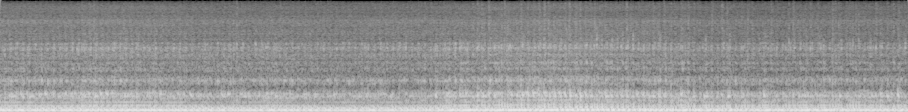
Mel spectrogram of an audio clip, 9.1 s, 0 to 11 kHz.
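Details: VW TDI diesel that idles fine but dumps fuel above about 2,000 rpm, held at high revs: rough, uneven low rumble with irregular thumps and backfire; cause unclear despite many parts changed.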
